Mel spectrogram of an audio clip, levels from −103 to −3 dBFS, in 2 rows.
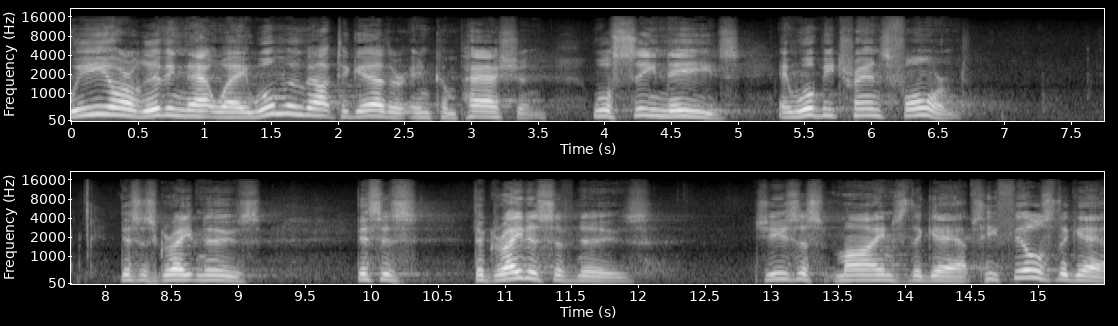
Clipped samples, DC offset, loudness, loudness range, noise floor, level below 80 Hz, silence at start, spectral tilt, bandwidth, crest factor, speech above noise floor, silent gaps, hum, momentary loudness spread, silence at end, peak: under 0.1%; under 0.1%; -22 LUFS; 5 LU; -65 dBFS; -74 dBFS; 0 s; -4 dB/octave; 16 kHz; 22 dB; 44 dB; none; none; 15 LU; 0 s; 0 dBFS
